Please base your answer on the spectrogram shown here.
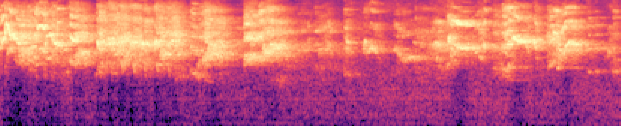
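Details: Continuous high-pitched lovebird chatter, a rapid tumble of thin squeaks and tweets overlapping with hardly a pause throughout.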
